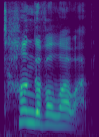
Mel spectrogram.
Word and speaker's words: Tagovailoa: I assure you, he gave us a whole dissertation on it with the Miami media, but you pronounce it Tagovailoa. That's how you say it. I guess it's a Hawaiian thing.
